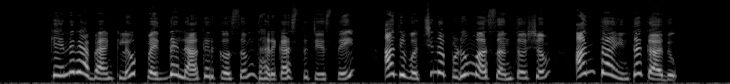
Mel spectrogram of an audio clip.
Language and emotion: Telugu, happy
